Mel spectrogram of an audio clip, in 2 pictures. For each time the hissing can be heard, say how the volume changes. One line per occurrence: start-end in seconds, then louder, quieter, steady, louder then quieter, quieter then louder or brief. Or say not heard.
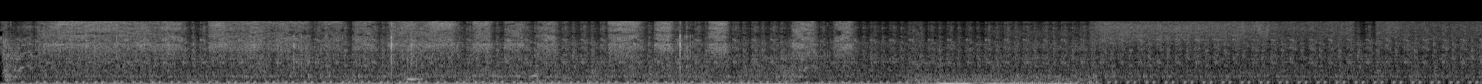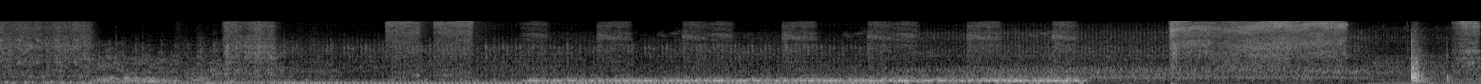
0.0-29.5 quieter then louder.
